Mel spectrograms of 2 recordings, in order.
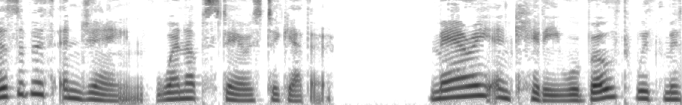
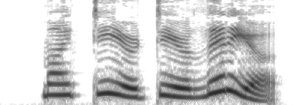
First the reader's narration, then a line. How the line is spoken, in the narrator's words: she cried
